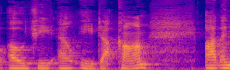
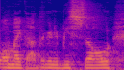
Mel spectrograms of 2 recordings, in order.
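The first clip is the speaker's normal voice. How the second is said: muttered aside; 10 dB quieter, faster than usual. Real, not acted. Worried aside about cast tension.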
